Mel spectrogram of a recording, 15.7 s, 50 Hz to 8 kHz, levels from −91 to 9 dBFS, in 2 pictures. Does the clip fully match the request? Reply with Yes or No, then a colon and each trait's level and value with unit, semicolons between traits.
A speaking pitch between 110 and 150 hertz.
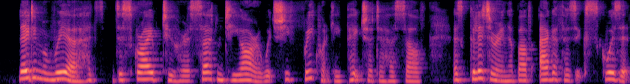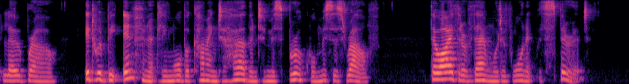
No: high, 190 Hz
